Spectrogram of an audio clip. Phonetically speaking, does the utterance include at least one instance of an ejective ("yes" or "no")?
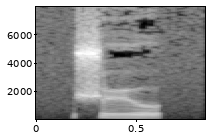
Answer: no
